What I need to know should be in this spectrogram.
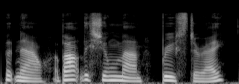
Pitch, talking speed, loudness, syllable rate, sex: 170 Hz, 150 wpm, -17 LUFS, 5.1 syllables/s, female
